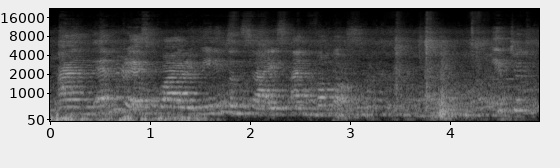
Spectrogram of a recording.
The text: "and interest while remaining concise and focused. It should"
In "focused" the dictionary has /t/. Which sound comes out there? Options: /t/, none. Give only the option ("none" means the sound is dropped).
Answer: none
